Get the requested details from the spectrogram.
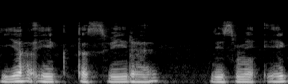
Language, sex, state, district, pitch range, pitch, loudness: Hindi, male, Bihar, Vaishali, 115-130 Hz, 120 Hz, -22 LUFS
